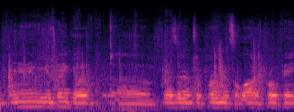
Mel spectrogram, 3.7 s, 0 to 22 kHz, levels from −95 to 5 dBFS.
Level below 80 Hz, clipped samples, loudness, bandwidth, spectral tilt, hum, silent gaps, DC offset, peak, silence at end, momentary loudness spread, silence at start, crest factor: -64 dBFS; under 0.1%; -32 LUFS; 14 kHz; -5.5 dB/octave; none; none; under 0.1%; -16 dBFS; 0 s; 6 LU; 0 s; 16 dB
